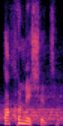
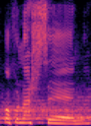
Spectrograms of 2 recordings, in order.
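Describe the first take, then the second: First: The vowels are kept short without a lilt. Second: The vowels are drawn out with a regional lilt. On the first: It sounds like standard speech. The speaker calls it right. "মদের হরফ বাদ দেওয়া" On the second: It sounds like regional speech. The speaker calls it wrong. "শুদ্ধ করে বললে ওই ভাবটা চলে আসে"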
